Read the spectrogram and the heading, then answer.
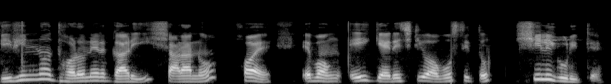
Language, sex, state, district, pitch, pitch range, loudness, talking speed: Bengali, male, West Bengal, Jalpaiguri, 160 Hz, 140-235 Hz, -18 LUFS, 110 wpm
